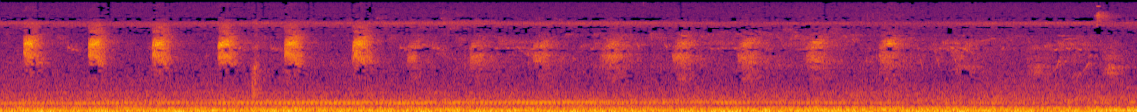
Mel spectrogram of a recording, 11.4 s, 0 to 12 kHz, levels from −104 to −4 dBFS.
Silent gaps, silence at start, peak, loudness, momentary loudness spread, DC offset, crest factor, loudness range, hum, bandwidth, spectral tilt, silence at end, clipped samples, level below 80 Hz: none; 0 s; -6 dBFS; -26 LUFS; 8 LU; under 0.1%; 18 dB; 5 LU; none; 11.5 kHz; -4 dB/octave; 0 s; under 0.1%; -28 dBFS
